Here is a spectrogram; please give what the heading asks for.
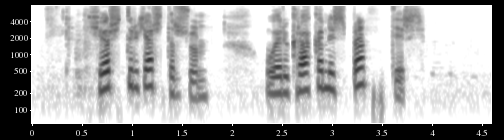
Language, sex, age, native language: Icelandic, female, 30-39, Icelandic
